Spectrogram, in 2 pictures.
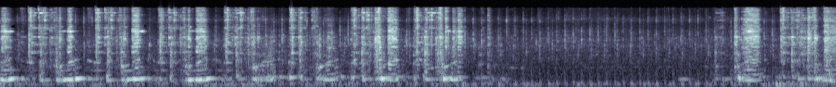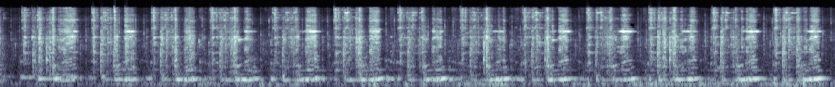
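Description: Hand pump on a tube well being worked in quick, even strokes, about three a second, with a clank and a short water gulp on each stroke. It stops for about two seconds roughly a third of the way through, then picks up again at the same pace.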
